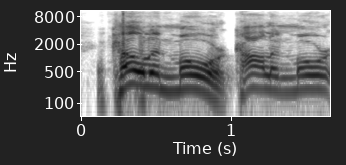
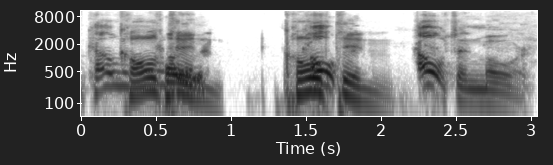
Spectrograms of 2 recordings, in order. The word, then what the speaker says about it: Colton Moore: Colin Moore. How you say his name? Colton Moore.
